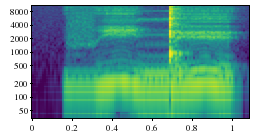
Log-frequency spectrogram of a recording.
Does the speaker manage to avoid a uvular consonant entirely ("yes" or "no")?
yes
